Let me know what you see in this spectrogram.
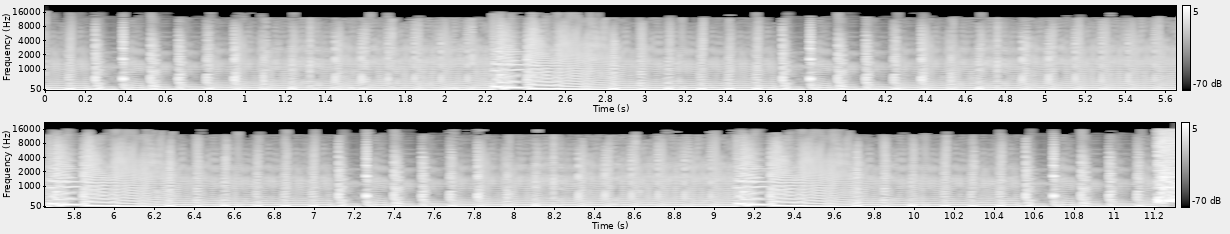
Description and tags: Freya a speak and math. Some hardware processing.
